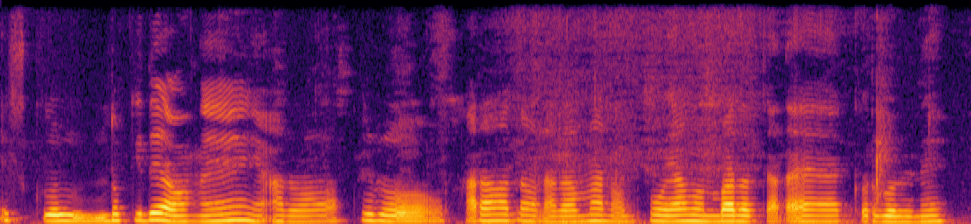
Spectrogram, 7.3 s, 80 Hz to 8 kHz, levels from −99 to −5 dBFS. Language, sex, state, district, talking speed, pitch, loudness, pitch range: Chakma, female, Tripura, Unakoti, 105 wpm, 205 Hz, -18 LUFS, 195-215 Hz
